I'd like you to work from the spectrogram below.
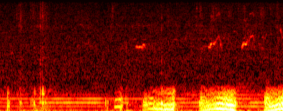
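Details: At a wild pigeon nest with a nestling under attack by an intruding pair, soft scuffling leads into three loud, low, hoarse coos with a rising-then-falling shape, while faint thin chirps sound higher up.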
